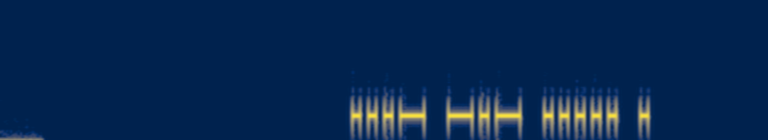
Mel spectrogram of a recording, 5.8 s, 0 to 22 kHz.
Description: Morse code, heard as a keyed tone, about 20 wpm, 700 Hz. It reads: VK5E
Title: DXCC-100 Call Signs - 4 Characters - Repeated 2x - 20wpm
